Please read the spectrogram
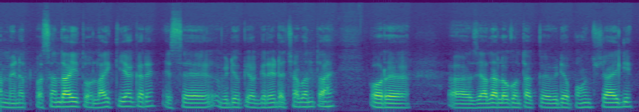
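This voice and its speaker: Pakistani Urdu-accented male vlogger, gravelly and flat, chatty and advising, repeats points. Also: medium pitch. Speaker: YouTuber giving immigration advice. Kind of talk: casual advice vlog.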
